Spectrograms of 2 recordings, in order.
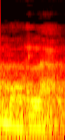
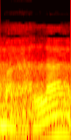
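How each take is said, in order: First: The first vowel after m is u. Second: The first vowel after m is a. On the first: "bidomil mim" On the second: "wa fathiha, dan di fathah mimnya"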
